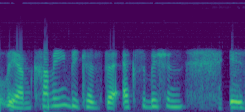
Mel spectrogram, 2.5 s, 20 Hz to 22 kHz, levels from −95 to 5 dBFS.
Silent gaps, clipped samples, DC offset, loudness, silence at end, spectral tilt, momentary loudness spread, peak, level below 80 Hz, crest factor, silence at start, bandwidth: none; under 0.1%; under 0.1%; -30 LUFS; 0 s; -6.5 dB/octave; 9 LU; -14 dBFS; -68 dBFS; 16 dB; 0 s; over 20 kHz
